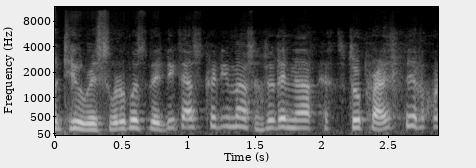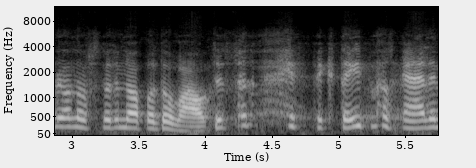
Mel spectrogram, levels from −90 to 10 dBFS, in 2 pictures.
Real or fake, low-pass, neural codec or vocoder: fake; 10.8 kHz; codec, 16 kHz in and 24 kHz out, 0.6 kbps, FocalCodec, streaming, 2048 codes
